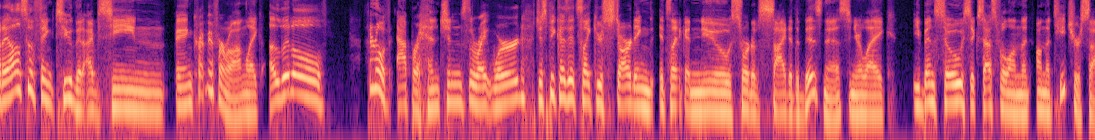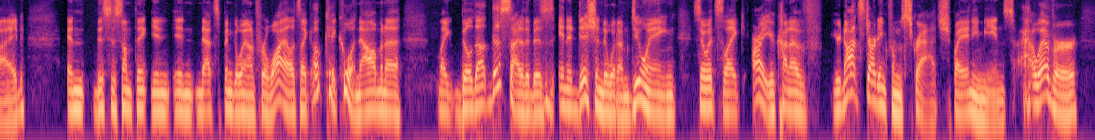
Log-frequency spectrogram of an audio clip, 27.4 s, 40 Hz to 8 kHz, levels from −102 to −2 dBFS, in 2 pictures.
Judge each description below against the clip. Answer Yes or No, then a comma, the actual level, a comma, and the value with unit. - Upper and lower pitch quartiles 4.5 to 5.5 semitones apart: Yes, average, 5.2 semitones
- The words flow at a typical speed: No, fast, 260 wpm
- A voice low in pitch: Yes, low, 130 Hz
